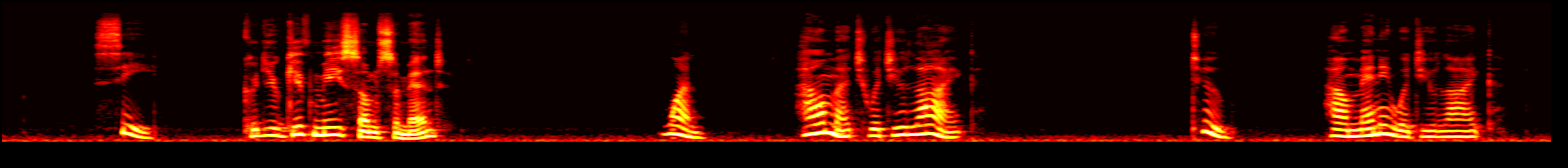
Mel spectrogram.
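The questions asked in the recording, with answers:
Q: Could you give me some cement?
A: 1: How much would you like?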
